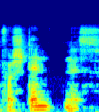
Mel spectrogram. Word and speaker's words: Verständnis: The D there in Gründen and also I think in Verständnis should be a voiceless one.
